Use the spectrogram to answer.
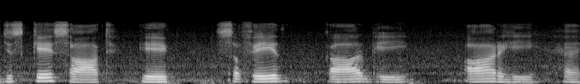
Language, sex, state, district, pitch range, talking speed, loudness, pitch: Hindi, male, Chandigarh, Chandigarh, 115-135 Hz, 95 wpm, -15 LUFS, 125 Hz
